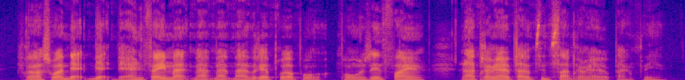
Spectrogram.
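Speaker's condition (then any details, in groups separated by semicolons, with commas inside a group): Cerebral palsy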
